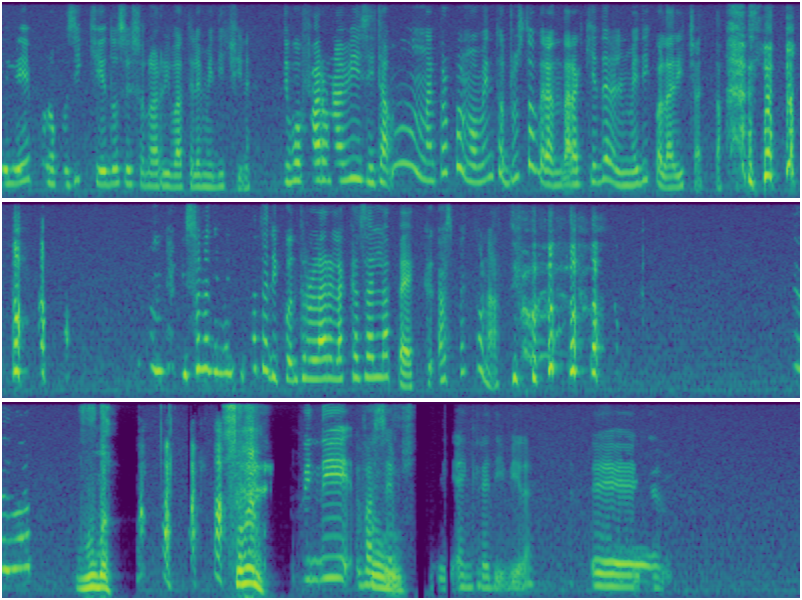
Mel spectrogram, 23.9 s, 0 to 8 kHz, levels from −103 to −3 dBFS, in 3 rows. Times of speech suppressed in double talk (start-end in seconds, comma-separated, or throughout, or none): 17.05-17.16, 18.51-18.88, 19.95-20.49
